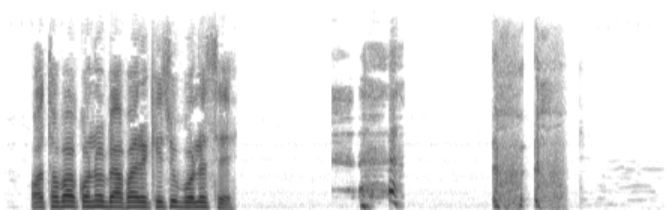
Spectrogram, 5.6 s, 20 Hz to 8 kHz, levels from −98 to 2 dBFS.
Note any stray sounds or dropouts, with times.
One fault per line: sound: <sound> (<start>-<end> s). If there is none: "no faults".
sound: laugh (2.8-3.4 s)
sound: cough (4.1-4.8 s)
